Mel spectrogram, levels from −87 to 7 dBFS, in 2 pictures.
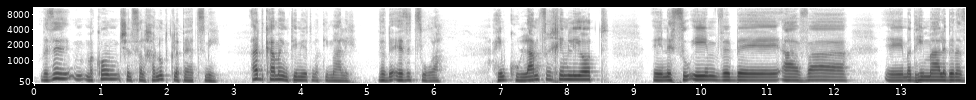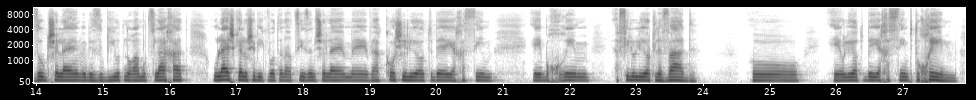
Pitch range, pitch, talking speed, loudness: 135-150 Hz, 145 Hz, 90 wpm, -26 LUFS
